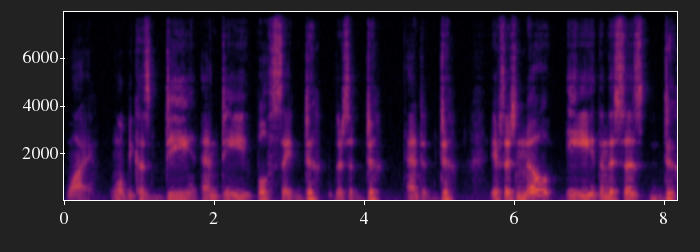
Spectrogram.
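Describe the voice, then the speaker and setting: A man teaching English reading to learners, sounding out words patiently and repeating them in a slow guided lesson. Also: mid-range voice, animated, sharp tone.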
